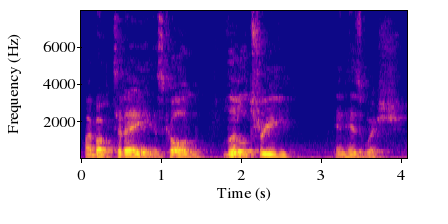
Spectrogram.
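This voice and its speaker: Male children's story narrator, lowish and mellow, expressive phrasing, recorded in an echoey room. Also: unhurried. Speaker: storybook reader for church children. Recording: echoey room, faint background noise.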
